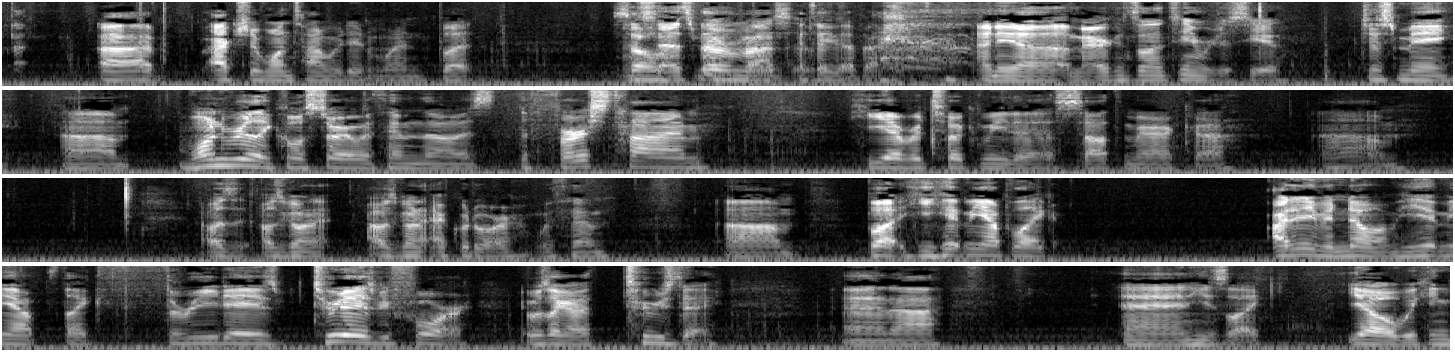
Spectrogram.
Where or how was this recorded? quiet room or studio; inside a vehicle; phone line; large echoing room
inside a vehicle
